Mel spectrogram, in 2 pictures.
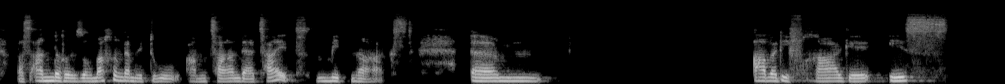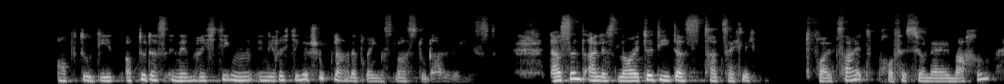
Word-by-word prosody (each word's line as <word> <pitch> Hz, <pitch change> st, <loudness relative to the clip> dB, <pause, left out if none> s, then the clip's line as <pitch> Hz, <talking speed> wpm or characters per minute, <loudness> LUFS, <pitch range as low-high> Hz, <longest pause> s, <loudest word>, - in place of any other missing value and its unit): was -, -, -6 dB
andere 165 Hz, -3 st, +3 dB
so 145 Hz, 0 st, +1 dB
machen, 165 Hz, +5 st, +1 dB
damit 150 Hz, -4 st, -1 dB
du 135 Hz, 0 st, -2 dB
am 140 Hz, 0 st, -7 dB
Zahn 145 Hz, +1 st, 0 dB
der 130 Hz, -2 st, -1 dB
Zeit 160 Hz, +5 st, -1 dB
mit 150 Hz, 0 st, -1 dB
nagst, 140 Hz, -4 st, -6 dB, 0.5 s
ähm 155 Hz, -1 st, +2 dB, 2.0 s
Aber 165 Hz, 0 st, +3 dB
die 170 Hz, -, +2 dB
Frage 145 Hz, 0 st, 0 dB, 0.2 s
ist 170 Hz, 0 st, +1 dB, 1.1 s
ob 165 Hz, 0 st, -5 dB
du 180 Hz, -3 st, 0 dB
die 170 Hz, +1 st, -1 dB
ob 175 Hz, 0 st, -3 dB
du 225 Hz, -, +4 dB
das 205 Hz, -2 st, +1 dB
in 185 Hz, -, -2 dB
den 170 Hz, +1 st, +1 dB
richtigen 180 Hz, +2 st, -1 dB
in 180 Hz, -1 st, -1 dB
die 180 Hz, -, 0 dB
richtige 200 Hz, +4 st, 0 dB
Schublade 215 Hz, -, -2 dB
bringst, 145 Hz, -1 st, -7 dB
was 150 Hz, 0 st, -6 dB
du -, -, -9 dB
da 275 Hz, +1 st, -7 dB
liest. 395 Hz, -, -18 dB, 0.5 s
Das 180 Hz, +2 st, +5 dB
sind 260 Hz, -4 st, +6 dB
alles 175 Hz, -2 st, +3 dB
Leute, 170 Hz, +4 st, +5 dB
die 195 Hz, -2 st, +3 dB
das 180 Hz, 0 st, +2 dB
tatsächlich 165 Hz, -1 st, -3 dB, 0.5 s
Vollzeit 155 Hz, +6 st, -1 dB
professionell 145 Hz, -2 st, -1 dB
machen 160 Hz, -, -1 dB
165 Hz, 135 wpm, -22 LUFS, 150-180 Hz, 2.0 s, sind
